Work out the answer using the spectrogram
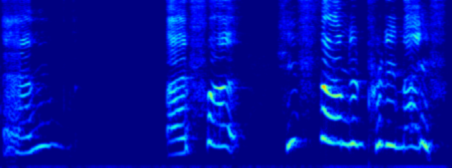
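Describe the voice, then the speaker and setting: A bratty little boy with a lisp who swings from sulking to making threats, as a woman puts him on. The voice sits high and jumps all over the place, childish and menacing at once. It is an improvised comedy bit. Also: animated, takes it slowly, fairly bright tone, heavily acted. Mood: sulky. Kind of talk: improvised comedy podcast acting.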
